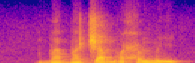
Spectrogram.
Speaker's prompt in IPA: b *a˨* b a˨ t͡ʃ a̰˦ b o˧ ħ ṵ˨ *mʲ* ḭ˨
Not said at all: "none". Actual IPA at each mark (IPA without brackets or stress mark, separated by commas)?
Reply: a˨, m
